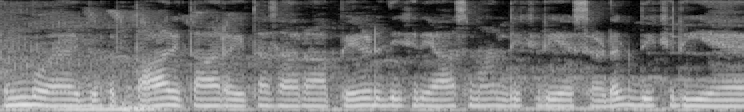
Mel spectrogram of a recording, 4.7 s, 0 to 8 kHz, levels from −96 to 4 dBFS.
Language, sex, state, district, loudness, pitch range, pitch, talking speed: Marwari, female, Rajasthan, Nagaur, -16 LUFS, 165-185 Hz, 175 Hz, 255 wpm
